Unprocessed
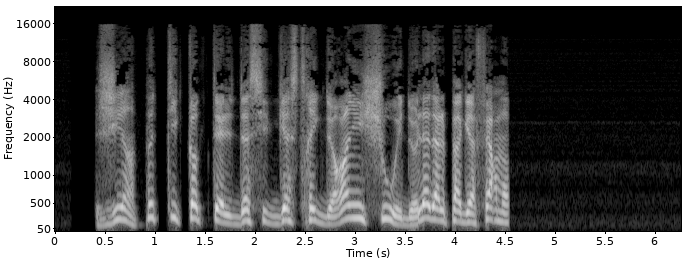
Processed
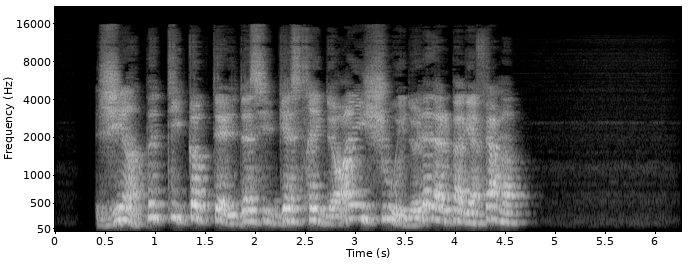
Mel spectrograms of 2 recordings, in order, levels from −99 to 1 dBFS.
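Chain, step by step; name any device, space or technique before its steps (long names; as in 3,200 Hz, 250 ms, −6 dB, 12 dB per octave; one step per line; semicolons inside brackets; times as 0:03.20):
far laptop microphone (convolution reverb RT60 0.30 s, pre-delay 26 ms, DRR −4 dB; high-pass filter 140 Hz 24 dB per octave; automatic gain control gain up to 10 dB)
level −6 dB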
